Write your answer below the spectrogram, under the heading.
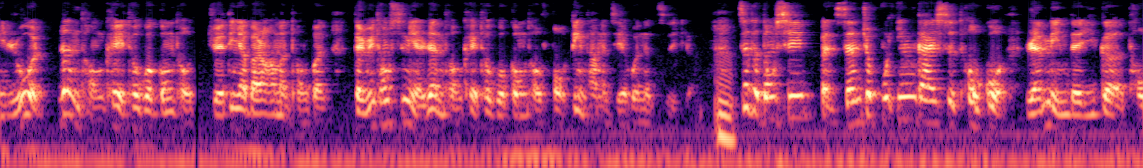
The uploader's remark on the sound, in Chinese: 抱歉由於越洋訪問所以今天收音出了問題。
